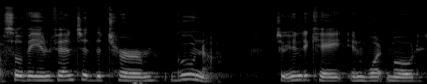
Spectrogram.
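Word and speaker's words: guṇa: So they invented the term gona to indicate in what mode nature was currently appearing. By the way, the word is pronounced with a palatal n.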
